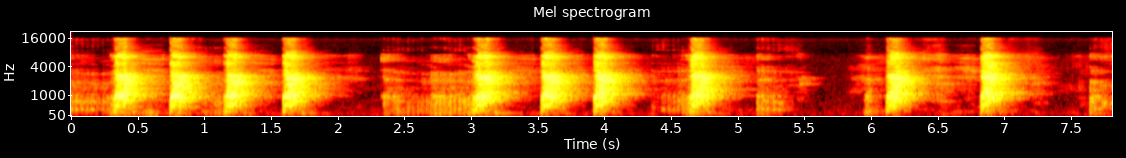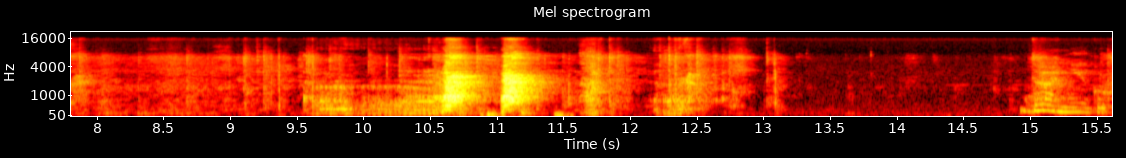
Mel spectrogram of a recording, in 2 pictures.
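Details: Archie, a Yorkshire terrier, meeting a new toy: quick clusters of three to four shrill yaps, several rounds over the first seven seconds, then softer grumbling noises and a final short outburst near the end.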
